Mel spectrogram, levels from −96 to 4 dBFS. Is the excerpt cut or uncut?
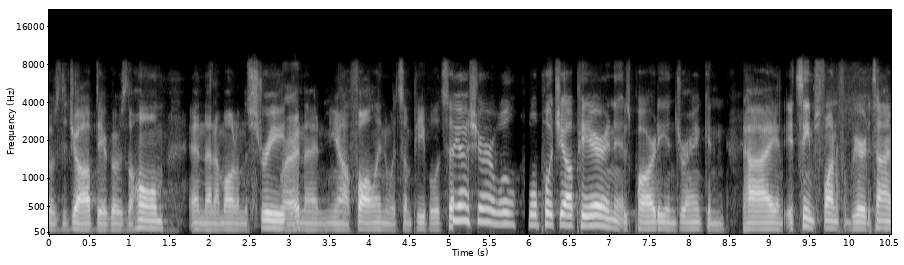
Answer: cut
